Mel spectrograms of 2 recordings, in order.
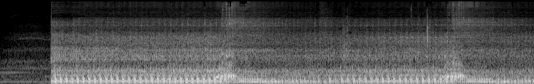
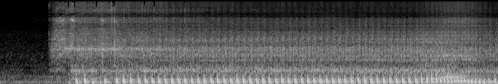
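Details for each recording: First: Single-cylinder fuel-injected dirt bike that stalled on rides, after removing JD Tuner, new injector and spark plug boot: catches, steady thump, revs rise cleanly on two throttle blips and drop back without dying; normal throttle response. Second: Fuel-injected off-road dirt bike that repeatedly stalled on a desert ride: starts and runs with a fast, slightly uneven thump near four per second, unsteady idle.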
